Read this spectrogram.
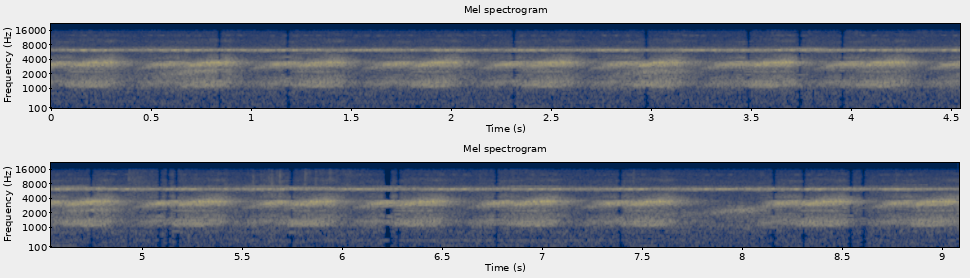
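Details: Frogs singing through a moonlit Florida night: rhythmic, rasping pulsed calls in even bursts about every half second from overlapping frogs, backed by an unbroken shrill drone.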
